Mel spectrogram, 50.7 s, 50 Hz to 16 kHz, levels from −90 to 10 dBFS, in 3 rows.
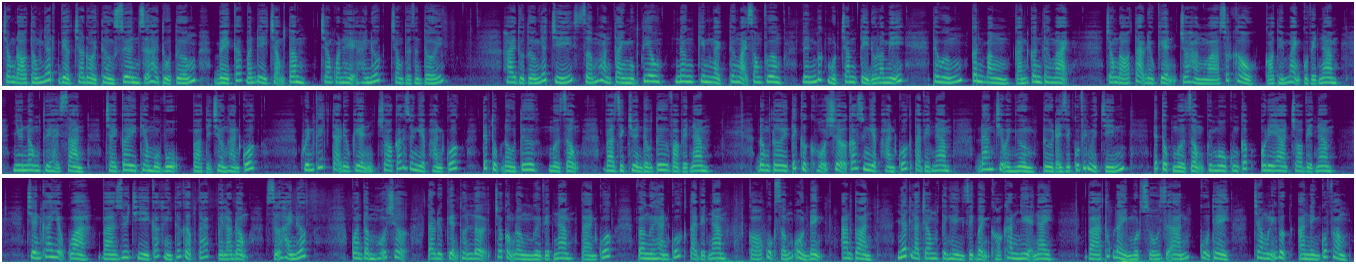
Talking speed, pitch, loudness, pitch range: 270 wpm, 205 Hz, -23 LUFS, 185-235 Hz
